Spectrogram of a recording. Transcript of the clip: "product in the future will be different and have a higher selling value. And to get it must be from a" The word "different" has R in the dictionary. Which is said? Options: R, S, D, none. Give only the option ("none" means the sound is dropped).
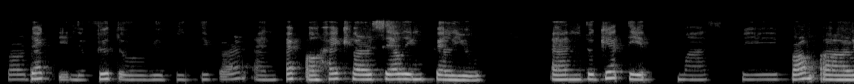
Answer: none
